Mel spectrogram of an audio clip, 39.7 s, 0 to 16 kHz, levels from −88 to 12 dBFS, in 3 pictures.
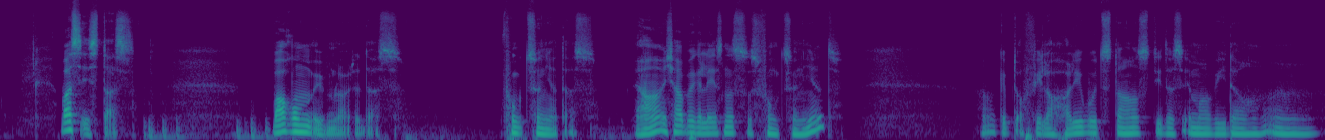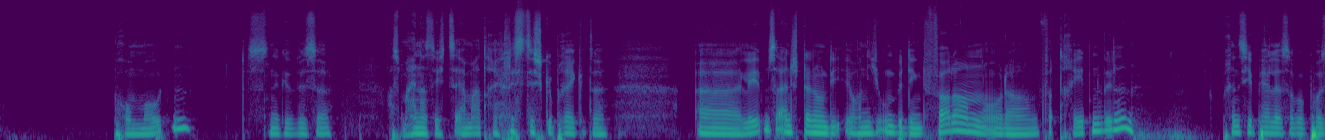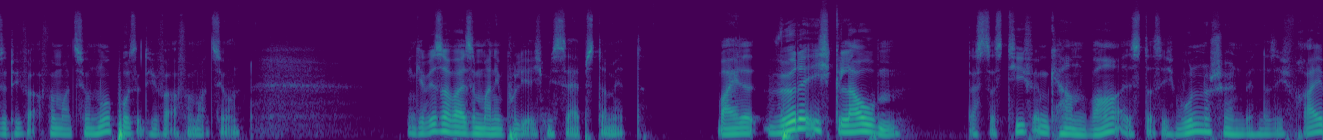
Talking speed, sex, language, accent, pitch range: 125 wpm, male, German, German, 105-130 Hz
